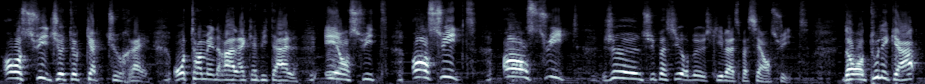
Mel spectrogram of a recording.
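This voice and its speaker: A man voicing a lanky, boastful male skeleton who shouts and stammers with excitement while reading game dialogue aloud. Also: high-pitched, normal speed, gravelly, full character voice. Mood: grandiose.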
